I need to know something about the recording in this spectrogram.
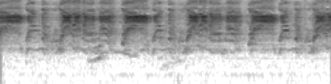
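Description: Battery-powered dancing plush duck toy squawking in a tinny, high voice through its small speaker, the squawks repeating a little more than once a second.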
